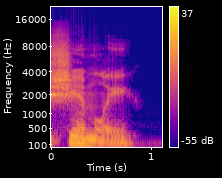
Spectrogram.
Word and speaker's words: Shimley: I'm Wade Shimley.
